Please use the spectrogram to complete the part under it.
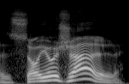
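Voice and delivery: high, loud, slow announcement; announcing. A narrator's reading. Dodecahedron granting Milo's wish, grand announcement. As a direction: proclaim it, stretching each word. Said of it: "announced the dodecahedron".

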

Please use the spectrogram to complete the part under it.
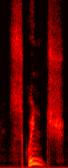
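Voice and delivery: squinch jumped up high. A narrator's reading. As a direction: squinch said squeaky high like a wet step. Footstep sound effect.

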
